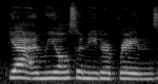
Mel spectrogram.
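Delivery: ordinary delivery, nothing marked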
